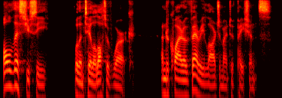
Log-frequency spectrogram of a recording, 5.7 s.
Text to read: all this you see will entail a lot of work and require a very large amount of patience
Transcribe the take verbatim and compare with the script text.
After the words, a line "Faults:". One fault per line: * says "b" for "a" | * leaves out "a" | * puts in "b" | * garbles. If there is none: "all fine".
all this you see will entail a lot of work and require a very large amount of patience
Faults:
all fine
